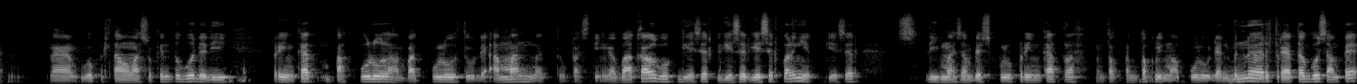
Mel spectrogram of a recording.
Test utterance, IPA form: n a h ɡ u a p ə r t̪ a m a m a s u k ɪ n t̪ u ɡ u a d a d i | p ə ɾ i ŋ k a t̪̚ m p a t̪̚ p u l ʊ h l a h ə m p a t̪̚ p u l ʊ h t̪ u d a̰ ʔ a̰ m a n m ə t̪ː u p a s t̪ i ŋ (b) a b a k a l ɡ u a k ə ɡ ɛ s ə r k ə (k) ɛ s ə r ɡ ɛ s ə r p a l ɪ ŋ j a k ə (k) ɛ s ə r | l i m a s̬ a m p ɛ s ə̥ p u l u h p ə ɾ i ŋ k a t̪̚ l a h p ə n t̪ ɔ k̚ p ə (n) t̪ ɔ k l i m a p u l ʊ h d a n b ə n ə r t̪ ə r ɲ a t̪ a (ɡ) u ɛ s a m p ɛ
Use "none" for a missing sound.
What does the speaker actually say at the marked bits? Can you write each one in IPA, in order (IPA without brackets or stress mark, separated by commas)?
ɡ, ɡ, ɡ, n, ɡ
